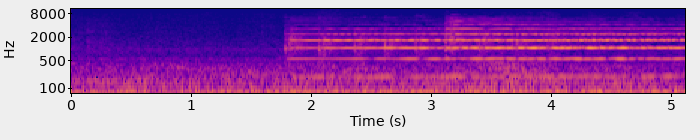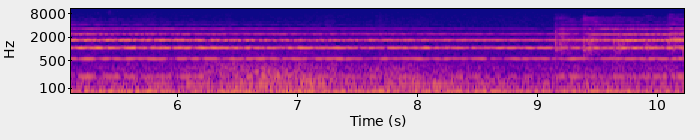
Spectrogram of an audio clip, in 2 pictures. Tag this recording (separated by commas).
Tubular bells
